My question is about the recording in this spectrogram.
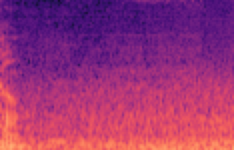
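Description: A steady low rumble of background noise with a faint high whine, just after a man's voice stops at the start.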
